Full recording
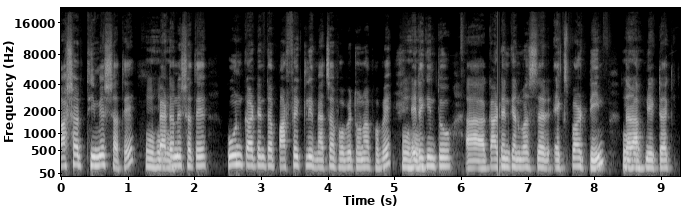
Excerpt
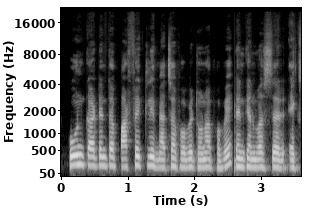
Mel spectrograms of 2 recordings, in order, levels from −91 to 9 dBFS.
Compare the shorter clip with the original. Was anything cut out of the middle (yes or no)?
yes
